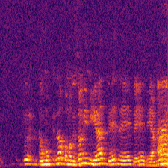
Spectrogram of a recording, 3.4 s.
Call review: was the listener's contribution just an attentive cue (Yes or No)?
No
